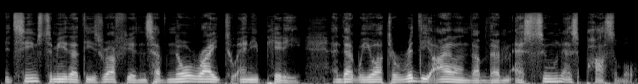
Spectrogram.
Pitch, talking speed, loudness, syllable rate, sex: 105 Hz, 255 wpm, -18 LUFS, 5.7 syllables/s, male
